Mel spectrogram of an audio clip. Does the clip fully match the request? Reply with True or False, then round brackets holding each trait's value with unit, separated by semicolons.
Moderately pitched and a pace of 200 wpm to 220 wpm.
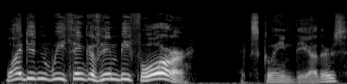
False (170 Hz; 175 wpm)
